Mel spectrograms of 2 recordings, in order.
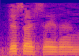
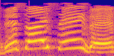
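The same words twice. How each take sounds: First: It is read quietly and timidly. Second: It is read in a silly, exaggerated way. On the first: The reader feels shy about reading aloud. "You don't have to read it like" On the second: The reader is mocking the reading. "you don't have to be dumb about it either"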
